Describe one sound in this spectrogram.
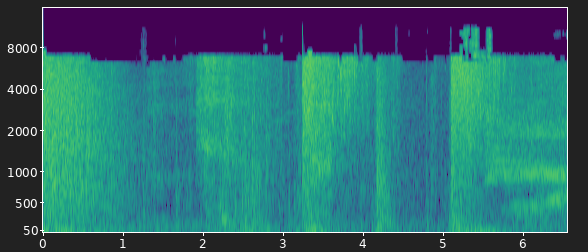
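Swords clash and strike armour with heavy metallic blows.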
